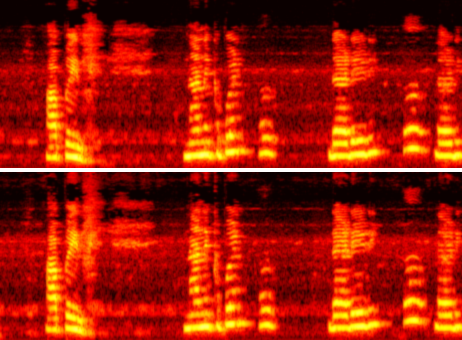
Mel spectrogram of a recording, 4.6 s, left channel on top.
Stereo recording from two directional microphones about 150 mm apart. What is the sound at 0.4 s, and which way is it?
A woman's voice, 5° right (ahead or behind).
